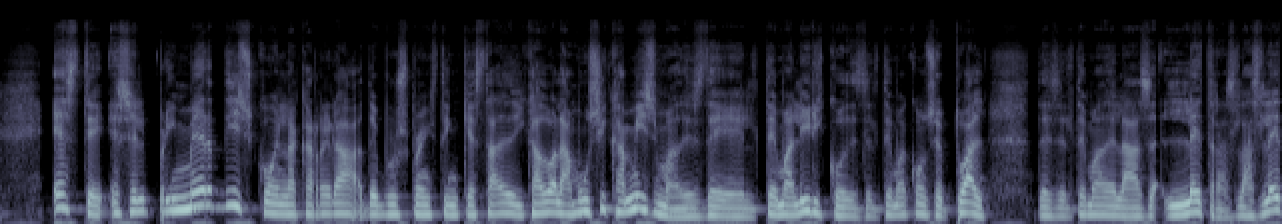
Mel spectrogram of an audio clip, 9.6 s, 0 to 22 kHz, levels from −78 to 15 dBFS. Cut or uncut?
uncut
